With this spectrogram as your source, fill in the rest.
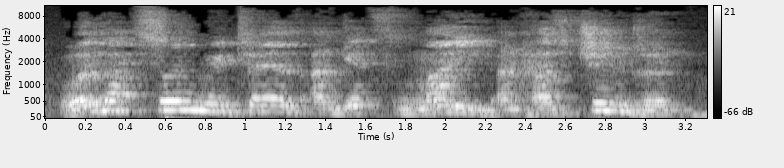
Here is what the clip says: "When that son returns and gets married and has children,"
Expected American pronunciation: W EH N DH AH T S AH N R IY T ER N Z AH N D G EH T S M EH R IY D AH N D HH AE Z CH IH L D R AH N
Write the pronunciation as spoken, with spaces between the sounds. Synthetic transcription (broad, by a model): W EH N DH AH T S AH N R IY T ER N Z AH N G EH T S M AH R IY AH N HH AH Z CH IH L D R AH N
